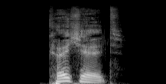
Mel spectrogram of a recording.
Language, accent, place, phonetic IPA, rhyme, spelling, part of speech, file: German, Germany, Berlin, [ˈkœçl̩t], -œçl̩t, köchelt, verb, De-köchelt.ogg
- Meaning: inflection of köcheln: 1. second-person plural present 2. third-person singular present 3. plural imperative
